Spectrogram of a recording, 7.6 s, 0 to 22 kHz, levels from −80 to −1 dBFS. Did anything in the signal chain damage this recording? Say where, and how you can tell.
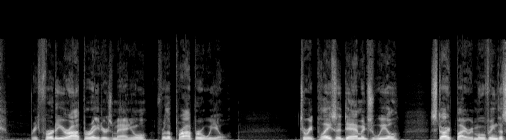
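No, nothing damaged this audio.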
